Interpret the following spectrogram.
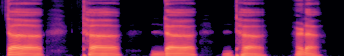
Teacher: इसका उच्चारण स्थान मूर्धा है। वर्ण है ट, ठ, ड, ढ, ड़। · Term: ट वर्ग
